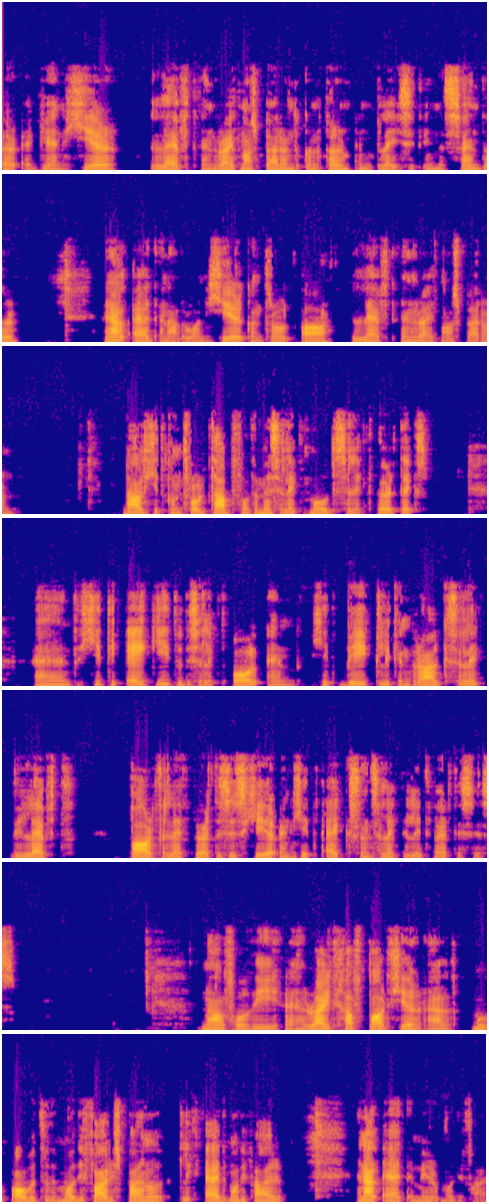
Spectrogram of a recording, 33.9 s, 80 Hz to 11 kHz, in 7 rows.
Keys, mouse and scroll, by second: 0.3 ctrl+r, 2.4 right click, 4.2-5.8 right drag, 4.5-5.8 drag, 4.5-5.8 middle drag, 7.0 ctrl+r, 9.2 click, 9.8-11.2 right drag, 11.4 ctrl+Tab, 14.9 a, 17.2 b, 22.7 x.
